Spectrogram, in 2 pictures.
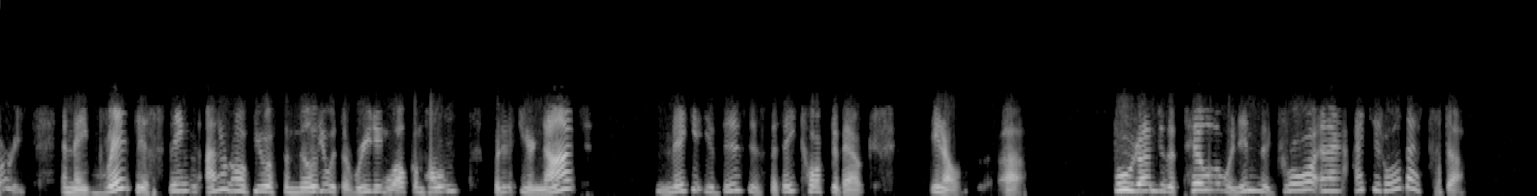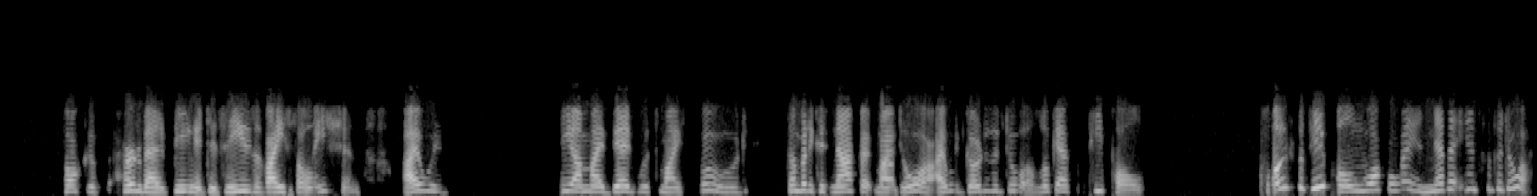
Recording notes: from the 100 Pounders Phone Meeting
